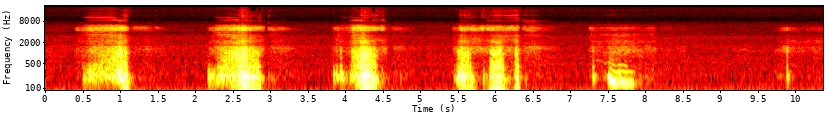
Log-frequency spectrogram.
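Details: Exhausted Chihuahua called Rusoe snoring in a small room, short rough snorts roughly every one and a half seconds, some wheezy and whistling, fading toward the end.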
